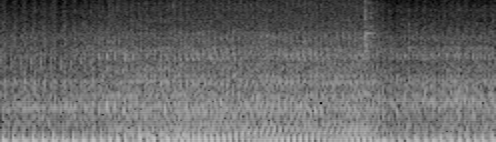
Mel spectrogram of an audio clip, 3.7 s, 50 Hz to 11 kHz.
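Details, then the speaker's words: Cub Cadet Challenger 500 UTV (HiSun), believed to be a 2013, won't move after the customer replaced the wet clutch. Revved in neutral, it surges lumpily about twice a second and jerks instead of climbing smoothly. The primary clutch can't be turned by hand. CVT primary clutch failure. "you can see that jerking not want to do anything so there's something going on with this clutch"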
